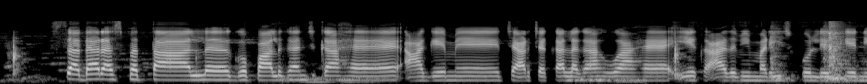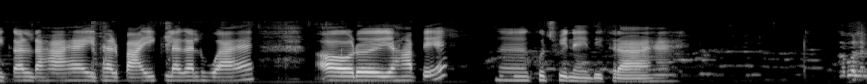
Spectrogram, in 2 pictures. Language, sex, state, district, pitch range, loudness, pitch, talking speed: Hindi, female, Bihar, Begusarai, 185-210 Hz, -17 LUFS, 190 Hz, 120 wpm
